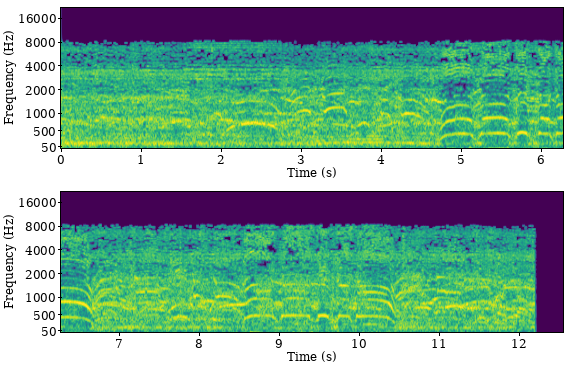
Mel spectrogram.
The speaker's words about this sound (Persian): صدای یکی از این اعتراض ها در نازی‌آباد تهران رو همراه درگیری هایی که در اون به نظر میرسه در حال رخ دادن هست بشنویم.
